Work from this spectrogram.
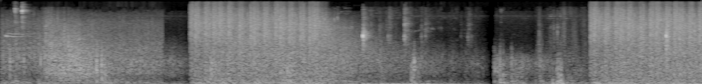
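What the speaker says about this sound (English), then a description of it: "a little small arms fire" Small arms fire in the WWII strategy game Combat Mission: Battle for Normandy: dense crackling volleys of rifle and machine-gun shots, loud and sustained with brief gaps, sharp individual reports punctuating the rattle, no voices.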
